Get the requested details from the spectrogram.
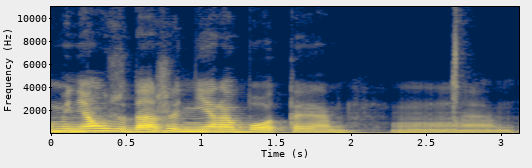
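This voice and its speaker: A woman speaks in a fairly low, dark and mellow voice, with audible room echo around her. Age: 30s. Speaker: vlogger with muscular dystrophy. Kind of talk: vlog introduction. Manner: hesitant, many fillers.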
